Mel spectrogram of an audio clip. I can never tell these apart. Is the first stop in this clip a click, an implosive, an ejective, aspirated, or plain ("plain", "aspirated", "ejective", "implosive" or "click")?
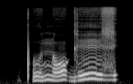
ejective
